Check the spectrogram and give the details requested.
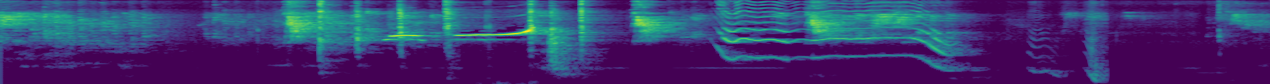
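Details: Ring-necked parakeet, pet bird, talking: scratchy clicks and chirps, then a sustained harmonic voice-like tone that drops sharply at its end, followed by scattered clicks.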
